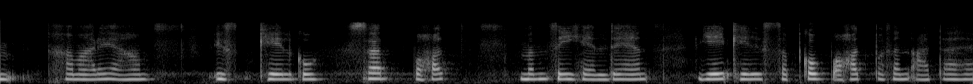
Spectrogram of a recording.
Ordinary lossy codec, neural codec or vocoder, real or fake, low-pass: none; codec, 16 kHz in and 24 kHz out, 0.9 kbps, LongCat-Audio-Codec, fine tuned four codebook decoder; fake; 7.2 kHz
